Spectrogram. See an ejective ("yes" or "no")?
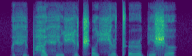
yes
